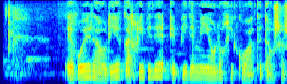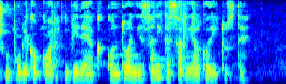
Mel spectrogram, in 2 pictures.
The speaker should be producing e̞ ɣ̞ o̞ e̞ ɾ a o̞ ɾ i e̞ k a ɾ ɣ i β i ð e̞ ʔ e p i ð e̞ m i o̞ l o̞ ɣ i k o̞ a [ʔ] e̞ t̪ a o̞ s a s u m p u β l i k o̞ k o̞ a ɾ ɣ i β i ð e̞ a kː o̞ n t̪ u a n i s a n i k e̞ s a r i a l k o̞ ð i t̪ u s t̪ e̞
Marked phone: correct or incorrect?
incorrect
